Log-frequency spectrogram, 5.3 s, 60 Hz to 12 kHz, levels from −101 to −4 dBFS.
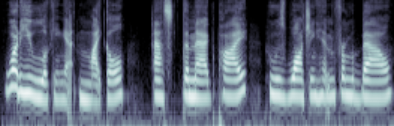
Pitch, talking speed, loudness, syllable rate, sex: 215 Hz, 180 wpm, -20 LUFS, 5.0 syllables/s, female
